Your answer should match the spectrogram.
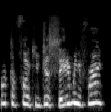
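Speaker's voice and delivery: high-pitched mock outrage; incredulous. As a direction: imitate a customer who can't believe his ears. Acted incredulous customer, after giggling.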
